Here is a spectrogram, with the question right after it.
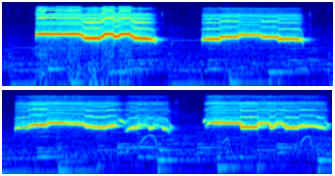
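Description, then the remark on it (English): A samba whistle blown loud in four long, shrill blasts, each with a warbling, trilled pitch and short pauses between them. No voices are heard. “It's like a samba whistle.”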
